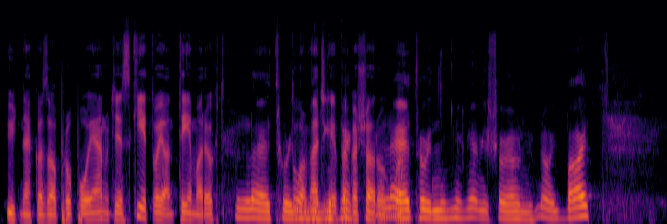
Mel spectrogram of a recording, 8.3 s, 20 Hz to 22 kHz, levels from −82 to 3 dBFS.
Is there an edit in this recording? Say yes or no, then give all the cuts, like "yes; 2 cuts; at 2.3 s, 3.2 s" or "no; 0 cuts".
yes; 1 cut; at 2.8 s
